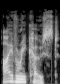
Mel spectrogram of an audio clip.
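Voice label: "ivory coast", British English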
